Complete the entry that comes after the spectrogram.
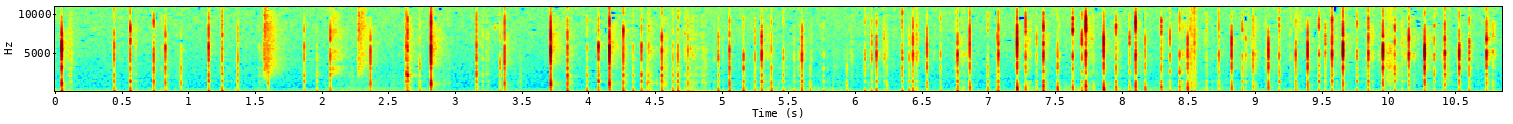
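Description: Fingernails tap and scratch the wooden sides of a small wooden box held upright close to the mic. The result is a dense, fast stream of dry, crisp clicks and raspy scratches with a soft, low thumpy body and no ring after each hit.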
